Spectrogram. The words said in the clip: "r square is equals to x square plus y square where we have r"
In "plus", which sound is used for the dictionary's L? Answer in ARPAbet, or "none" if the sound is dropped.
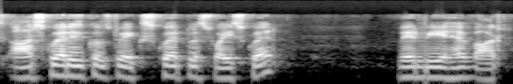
L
